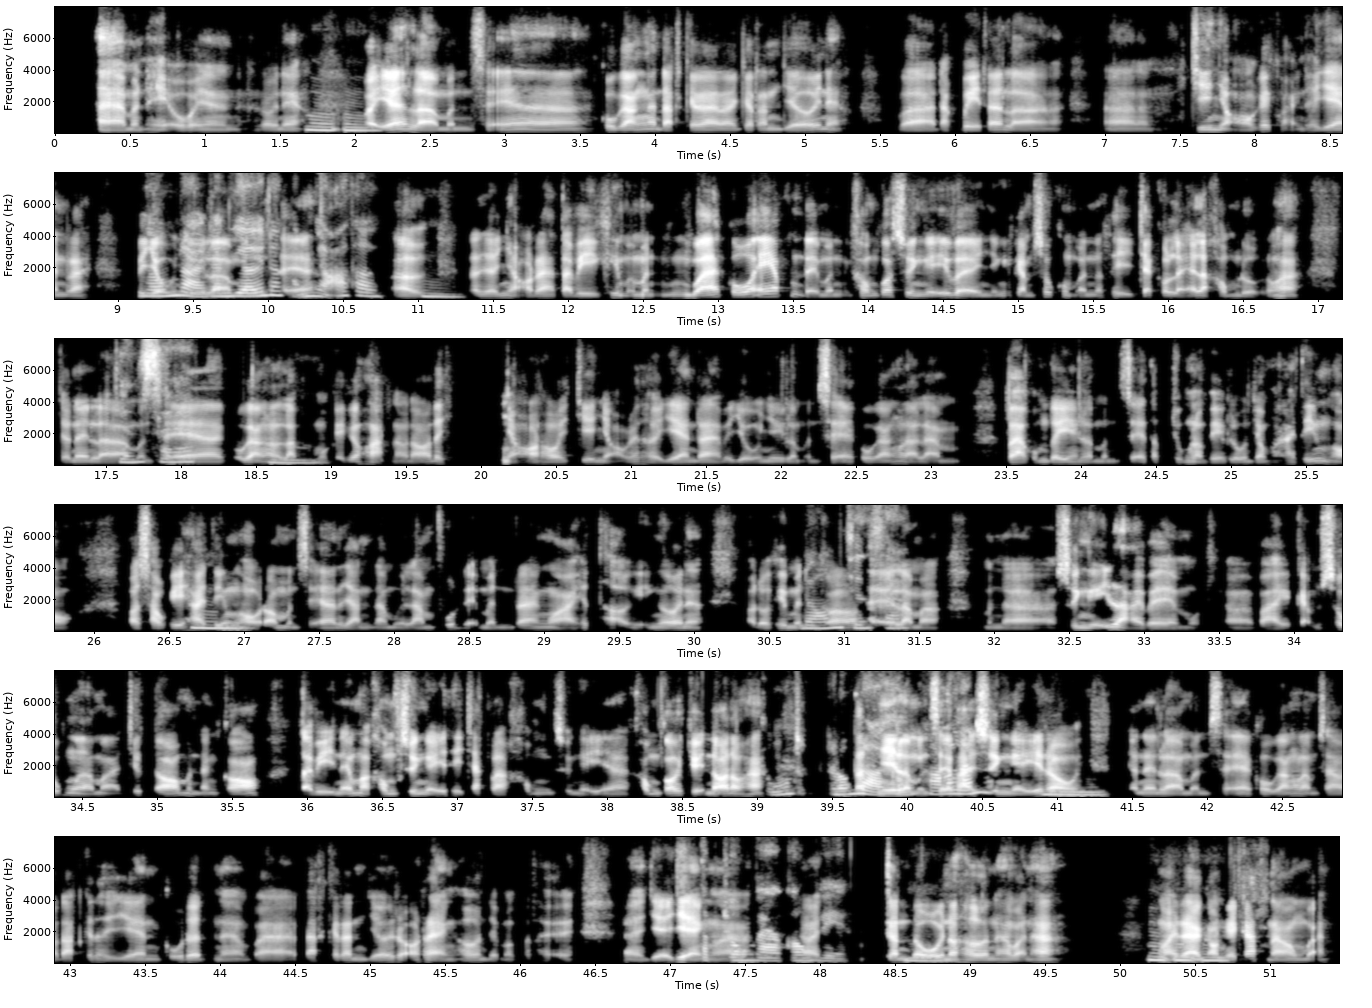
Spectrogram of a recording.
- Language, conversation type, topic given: Vietnamese, advice, Làm sao để tập trung khi bạn dễ bị cảm xúc mạnh làm xao lãng?
- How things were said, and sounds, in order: unintelligible speech; other background noise; tapping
